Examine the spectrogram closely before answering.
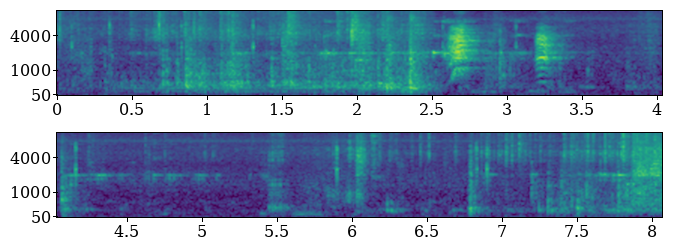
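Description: Plastic toy wheels rattle and scrape over paving stones.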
